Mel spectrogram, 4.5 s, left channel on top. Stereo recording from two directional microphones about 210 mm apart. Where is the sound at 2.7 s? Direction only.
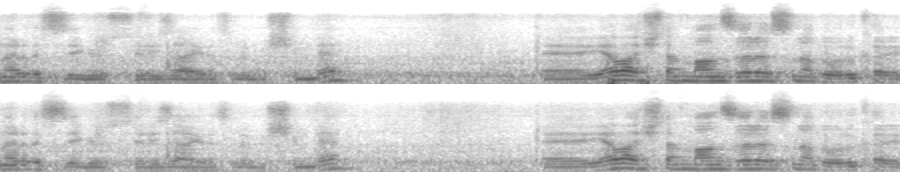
15° right (ahead or behind).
